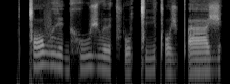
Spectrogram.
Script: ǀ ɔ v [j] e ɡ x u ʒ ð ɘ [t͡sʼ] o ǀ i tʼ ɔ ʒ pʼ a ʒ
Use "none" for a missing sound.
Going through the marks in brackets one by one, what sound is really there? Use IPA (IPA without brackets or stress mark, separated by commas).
ɣ, t͡sʼ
